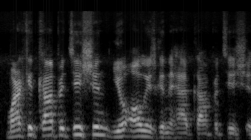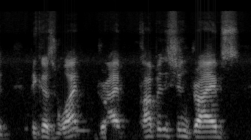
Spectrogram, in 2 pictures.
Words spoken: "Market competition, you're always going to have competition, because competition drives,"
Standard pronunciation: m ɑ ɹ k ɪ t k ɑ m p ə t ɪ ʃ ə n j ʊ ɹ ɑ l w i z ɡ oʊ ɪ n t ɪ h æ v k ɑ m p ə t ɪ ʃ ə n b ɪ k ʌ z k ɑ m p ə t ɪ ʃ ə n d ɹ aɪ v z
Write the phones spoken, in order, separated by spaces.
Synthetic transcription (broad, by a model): m ɑ ɹ k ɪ t k ɑ m p ə t ɪ ʃ ə n j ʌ ɹ ɑ l w i z ɡ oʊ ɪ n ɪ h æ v k ɑ m p ə t ɪ ʃ ə n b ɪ k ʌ z k ɑ m p ə t ɪ ʃ ə n d ɹ aɪ v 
